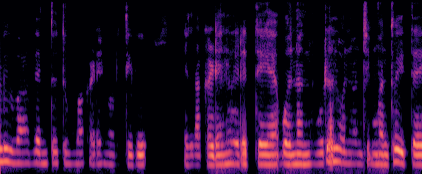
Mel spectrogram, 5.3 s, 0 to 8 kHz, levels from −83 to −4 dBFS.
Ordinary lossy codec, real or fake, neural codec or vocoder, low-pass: none; fake; codec, 16 kHz, 4 kbps, FreqCodec, larger model; none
